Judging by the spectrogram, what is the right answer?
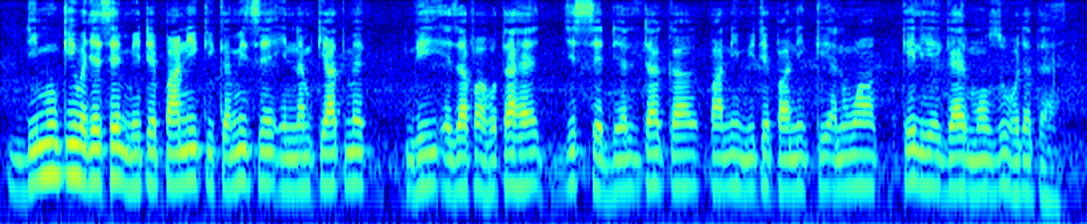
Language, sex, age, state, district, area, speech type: Urdu, male, 45-60, Bihar, Saharsa, rural, read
